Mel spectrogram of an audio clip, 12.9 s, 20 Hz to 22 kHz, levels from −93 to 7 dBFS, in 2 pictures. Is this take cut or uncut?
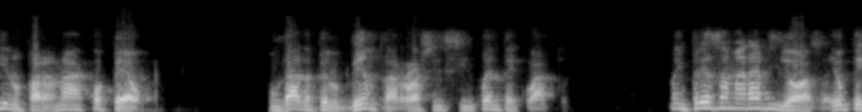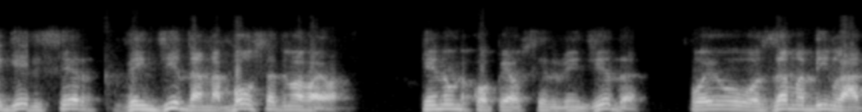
cut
